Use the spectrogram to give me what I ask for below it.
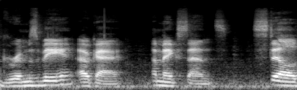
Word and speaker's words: Grimesby: Grimesby. That's such a slimy sounding name. I'm Grimesby. Sounds like you you're you're a like gremlin. Oh, it's pronounced Grimsby.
